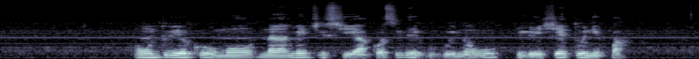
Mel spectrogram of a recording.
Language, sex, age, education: Yoruba, male, 15-29, tertiary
